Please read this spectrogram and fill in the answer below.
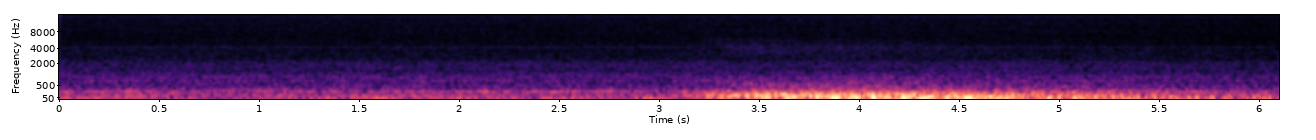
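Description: A deep, low rumble that swells louder about halfway through and then eases off slightly.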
